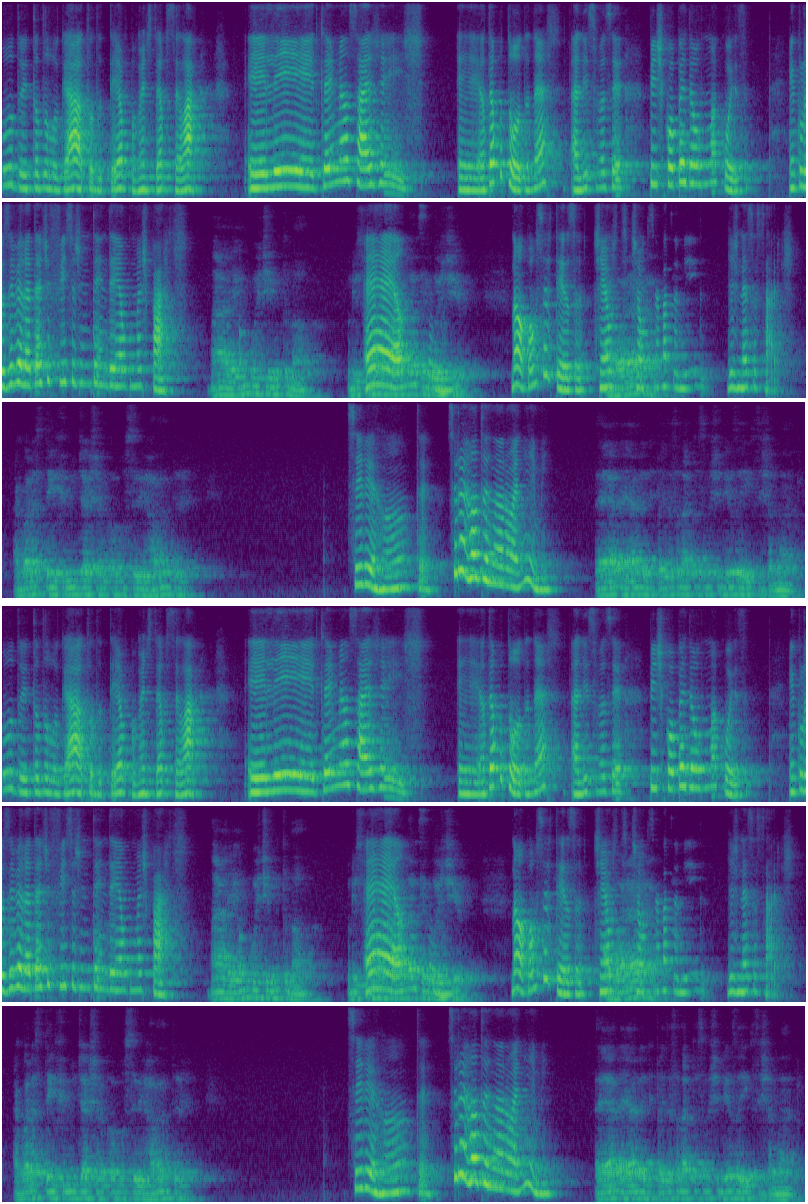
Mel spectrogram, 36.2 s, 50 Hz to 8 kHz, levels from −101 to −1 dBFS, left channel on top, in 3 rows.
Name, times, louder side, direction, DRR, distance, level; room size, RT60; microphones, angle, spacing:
voice 1, 0.0-2.9 3.7-6.3 6.8-8.2 8.5-9.3 9.7-11.1 11.8-14.6 17.5-18.8 19.7-21.3 21.6-21.7 22.1-22.6 22.9-23.6 29.4-30.5 30.9-32.4, left 1 dB, 10° left, 8 dB, 0.3 m, -24 dB
voice 2, 15.2-16.7 17.2-19.0 21.1-21.9 24.3-26.9 33.0-36.0, equal, 55° right, -2 dB, 1.2 m, -33 dB
6.0 x 3.2 x 5.8 m, 1.0 s
head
